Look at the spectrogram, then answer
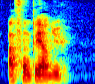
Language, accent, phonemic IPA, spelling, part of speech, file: French, France, /a fɔ̃ pɛʁ.dy/, à fonds perdu, prepositional phrase, LL-Q150 (fra)-à fonds perdu.wav
- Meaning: as a subsidy, being a performance without the expectation of consideration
